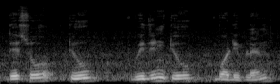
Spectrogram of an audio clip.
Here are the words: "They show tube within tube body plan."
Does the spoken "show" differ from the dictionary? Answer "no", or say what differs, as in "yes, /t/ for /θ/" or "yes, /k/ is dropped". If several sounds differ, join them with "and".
yes, /s/ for /ʃ/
